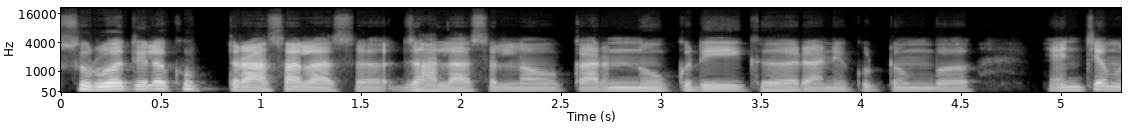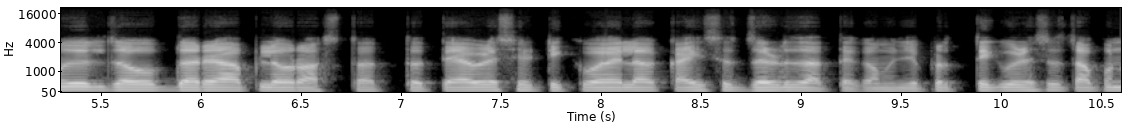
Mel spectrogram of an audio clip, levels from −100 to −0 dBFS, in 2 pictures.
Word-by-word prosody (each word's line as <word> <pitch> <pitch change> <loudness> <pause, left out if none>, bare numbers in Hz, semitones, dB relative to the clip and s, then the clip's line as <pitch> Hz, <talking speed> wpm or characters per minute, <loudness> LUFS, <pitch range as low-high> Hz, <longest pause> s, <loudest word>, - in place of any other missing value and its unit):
सुरुवातीला 160 +1 +6
खूप 165 -2 -3
त्रास 130 +1 +5
आला 125 -5 +7
असं 120 +2 -3
झाला 115 -2 +2
असलं 110 0 -3
ना 105 - -3
हो? 105 +1 -5
कारण 110 0 +1
नोकरी, 110 -1 -1
घर 110 -1 -2
आणि 110 +1 -4
कुटुंब 110 -1 -8 0.5
यांच्यामधील 140 +2 +1
जबाबदाऱ्या 130 -1 +3
आपल्यावर 125 0 0
असतात. 110 0 -5 0.2
तर 120 - -2
त्यावेळेस 125 0 +1
हे - - -3
टिकवायला 125 0 +1
काहीसं 120 +2 -2
जड 120 0 +1
जातंय 110 -3 -3
का, 110 - -8
म्हणजे 110 0 -8
प्रत्येक 120 +3 -5
वेळेसच 125 0 -4
आपण 120 +2 -2
120 Hz, 170 wpm, -23 LUFS, 110-130 Hz, 0.5 s, आला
